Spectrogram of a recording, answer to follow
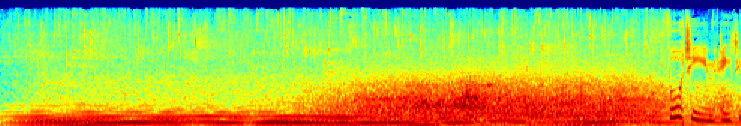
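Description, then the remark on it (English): Heavy, stormy rain pours steadily on a dark night in North Yorkshire, driven horizontally by howling wind, a dense hiss that swells midway, over a low sustained droning tone, ending with a few sharper splashes. “It's a dark and stormy night in North Yorkshire. The wind is howling and rain drives horizontally across the landscape.”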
